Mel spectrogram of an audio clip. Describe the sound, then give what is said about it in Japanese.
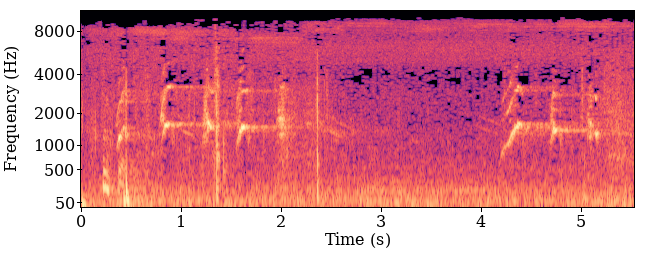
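A dog barks in sharp, fairly loud bursts: a quick series of yaps, a short gap, then another run of barks, each with a bright, ringing tone over quiet background hiss. “ちょっと犬がうるさいですけど。”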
